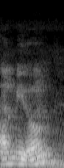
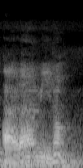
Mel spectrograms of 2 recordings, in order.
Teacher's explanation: el guaraní sustituye la L por la R.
